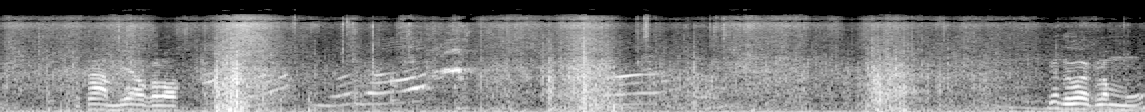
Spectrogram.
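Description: Tent fabric rustles and flaps.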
